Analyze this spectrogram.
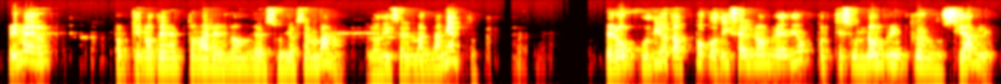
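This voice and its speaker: A man's voice: on the high side, animated, moderate pace, poor audio. Man, pastor, church Bible class, emphatic, questions the congregation, faint noise. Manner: emphatic teacher addressing the congregation directly.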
